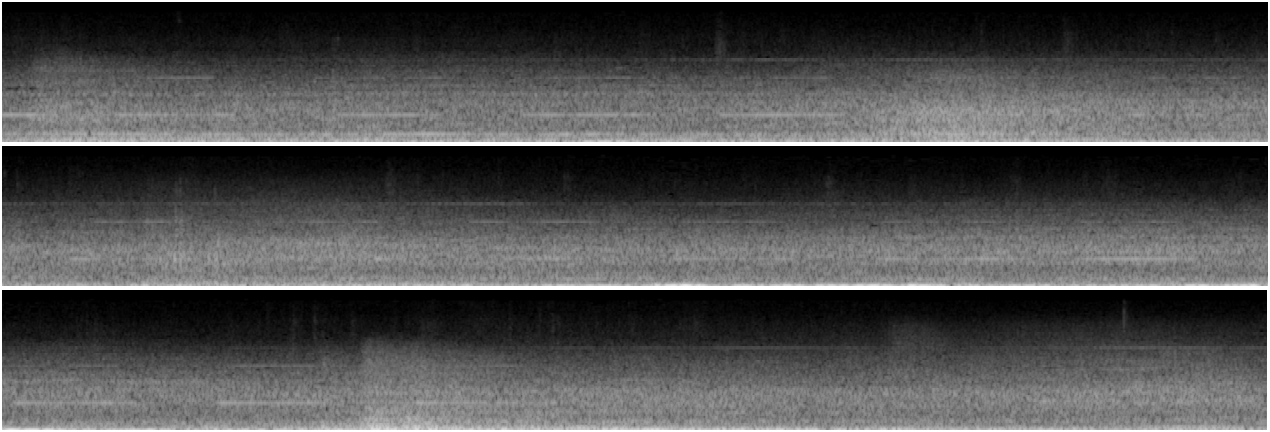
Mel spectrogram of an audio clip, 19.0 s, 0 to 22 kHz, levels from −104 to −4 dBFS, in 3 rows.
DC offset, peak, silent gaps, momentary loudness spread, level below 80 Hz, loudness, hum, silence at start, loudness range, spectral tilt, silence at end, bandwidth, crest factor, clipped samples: under 0.1%; -12 dBFS; none; 6 LU; -36 dBFS; -40 LUFS; none; 0 s; 6 LU; -8.5 dB/octave; 0 s; 4.3 kHz; 16 dB; under 0.1%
